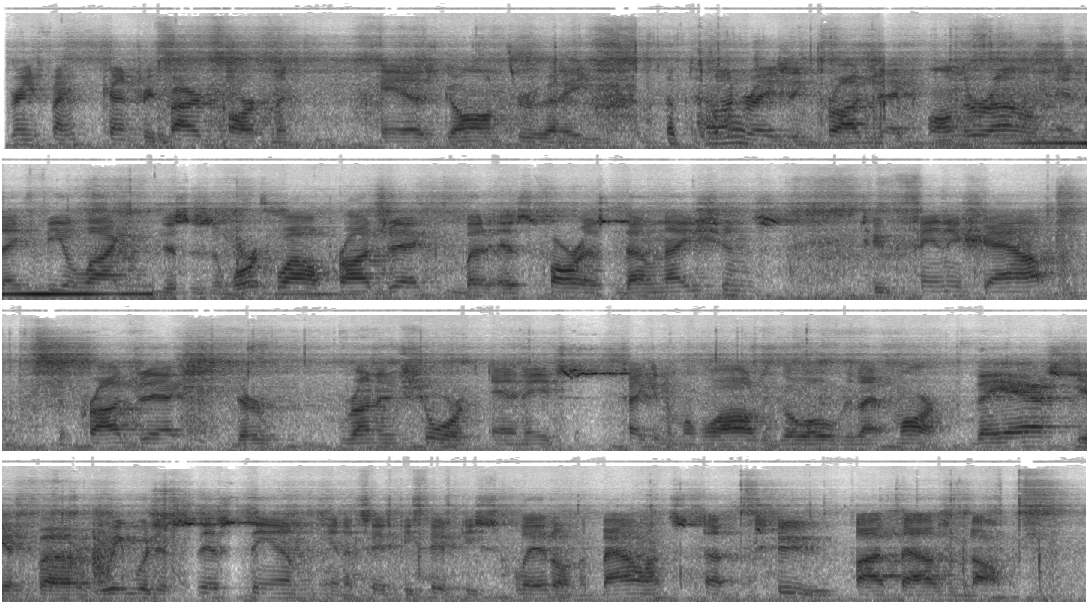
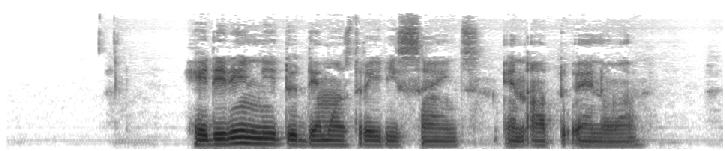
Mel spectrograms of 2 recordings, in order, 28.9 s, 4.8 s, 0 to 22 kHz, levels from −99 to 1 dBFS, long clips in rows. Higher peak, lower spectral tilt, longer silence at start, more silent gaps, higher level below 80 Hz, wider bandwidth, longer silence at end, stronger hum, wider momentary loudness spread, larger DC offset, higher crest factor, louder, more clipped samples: about the same, -2 dBFS vs -2 dBFS; second, -2.5 dB/octave vs -5 dB/octave; second, 0 s vs 1.25 s; neither; first, -40 dBFS vs -60 dBFS; first, 19.5 kHz vs 15.5 kHz; second, 0 s vs 0.55 s; neither; second, 6 LU vs 14 LU; neither; about the same, 16 dB vs 18 dB; first, -15 LUFS vs -19 LUFS; neither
